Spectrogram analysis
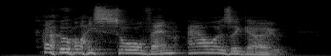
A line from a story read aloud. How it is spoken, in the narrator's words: Edos says, laughing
